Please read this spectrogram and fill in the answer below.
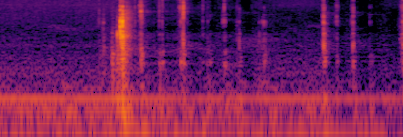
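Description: Computer keyboard keys being typed: a quick run of faint keystroke clicks starting about half a second in, the first one the loudest.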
